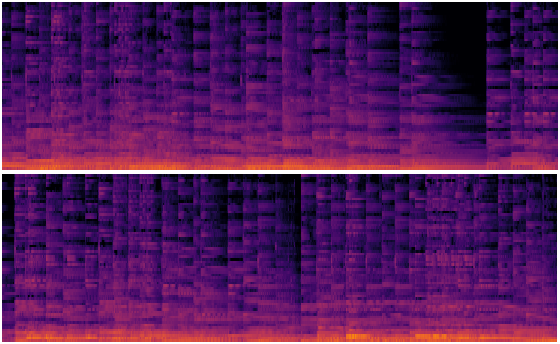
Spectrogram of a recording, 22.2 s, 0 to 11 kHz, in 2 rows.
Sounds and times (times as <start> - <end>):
Harpsichord: 0.0 - 22.2.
